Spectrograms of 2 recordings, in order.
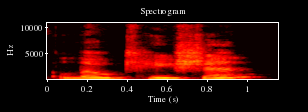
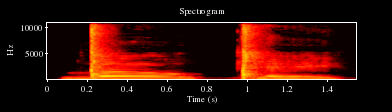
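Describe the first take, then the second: First: Said in the usual way. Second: "Location" slowly split as lo, ca, tion; louder, with a gap after each syllable of "Location"; segmented into syllables. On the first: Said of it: "I'll say the word". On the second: Shown as a demonstration. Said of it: "segment words into syllable parts".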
